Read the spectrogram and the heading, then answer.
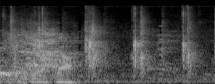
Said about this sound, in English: Oh, look at the way you are clapping. Jesus. Look at the way you are clapping.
